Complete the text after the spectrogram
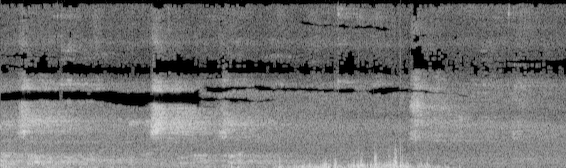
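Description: A man chants into a microphone, heard through loudspeakers in a large echoing hall.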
